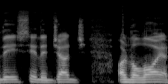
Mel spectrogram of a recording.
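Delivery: ordinary talk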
